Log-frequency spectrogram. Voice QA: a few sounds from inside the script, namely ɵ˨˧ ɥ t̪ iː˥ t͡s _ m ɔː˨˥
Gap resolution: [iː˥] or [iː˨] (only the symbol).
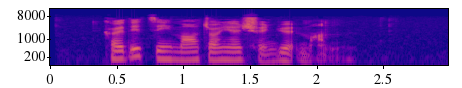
iː˨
